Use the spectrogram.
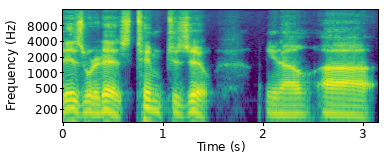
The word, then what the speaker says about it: Tszyu: up uh is pron correcting my pronunciation of Tim toou um and he's you know it's uh I say I know I I he's saying Zoo you know um listen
